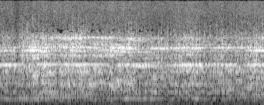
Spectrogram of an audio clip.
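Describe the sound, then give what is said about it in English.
A vacuum cleaner runs steadily and fairly loud, a constant motor whine and broad roar that holds the same pitch and level throughout, with no voices. “Run the vacuum.”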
